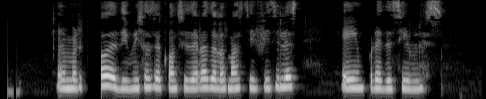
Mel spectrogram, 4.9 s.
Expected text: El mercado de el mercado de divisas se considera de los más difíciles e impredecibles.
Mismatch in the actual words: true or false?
true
